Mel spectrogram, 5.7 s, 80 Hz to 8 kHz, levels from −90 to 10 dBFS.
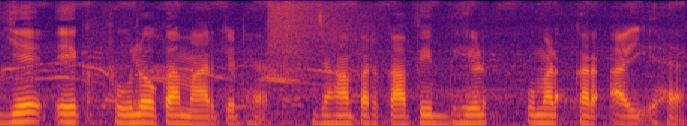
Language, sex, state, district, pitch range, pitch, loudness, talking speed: Hindi, male, Madhya Pradesh, Katni, 130-140 Hz, 135 Hz, -19 LUFS, 145 wpm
